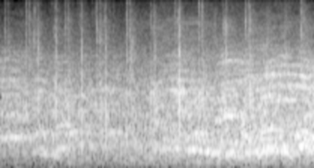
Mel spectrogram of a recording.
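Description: Arena crowd at a Michigan vs Minnesota college wrestling match, a dense continuous roar of cheering and shouting that swells louder toward the end, with scattered claps and sharp yells on top.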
